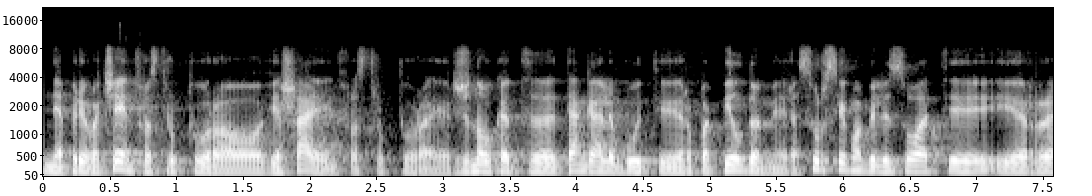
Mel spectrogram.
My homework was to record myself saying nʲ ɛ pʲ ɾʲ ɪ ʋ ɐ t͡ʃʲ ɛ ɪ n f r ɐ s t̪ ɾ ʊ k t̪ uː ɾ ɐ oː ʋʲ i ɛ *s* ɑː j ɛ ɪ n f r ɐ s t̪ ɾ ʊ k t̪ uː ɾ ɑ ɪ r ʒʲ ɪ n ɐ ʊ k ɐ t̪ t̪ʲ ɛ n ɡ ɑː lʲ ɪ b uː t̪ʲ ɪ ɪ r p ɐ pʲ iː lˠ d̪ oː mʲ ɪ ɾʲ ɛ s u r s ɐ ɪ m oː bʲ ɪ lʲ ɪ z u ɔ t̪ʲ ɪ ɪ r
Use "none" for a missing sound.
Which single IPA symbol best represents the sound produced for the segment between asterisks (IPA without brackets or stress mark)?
ʃ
